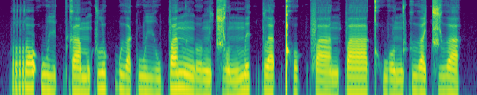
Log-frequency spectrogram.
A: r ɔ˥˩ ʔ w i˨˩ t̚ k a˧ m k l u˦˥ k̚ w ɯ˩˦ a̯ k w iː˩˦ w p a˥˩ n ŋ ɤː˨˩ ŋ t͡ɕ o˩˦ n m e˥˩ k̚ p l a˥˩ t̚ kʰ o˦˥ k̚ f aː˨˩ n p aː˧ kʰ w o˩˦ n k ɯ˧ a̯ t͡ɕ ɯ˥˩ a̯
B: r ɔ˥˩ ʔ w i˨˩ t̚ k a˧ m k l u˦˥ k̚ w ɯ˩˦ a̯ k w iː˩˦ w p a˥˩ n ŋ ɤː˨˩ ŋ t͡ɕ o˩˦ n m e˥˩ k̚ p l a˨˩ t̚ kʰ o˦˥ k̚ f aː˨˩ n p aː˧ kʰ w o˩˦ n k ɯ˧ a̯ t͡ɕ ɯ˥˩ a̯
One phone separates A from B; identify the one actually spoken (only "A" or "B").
A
